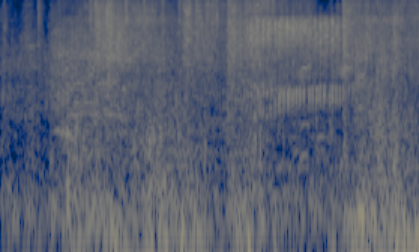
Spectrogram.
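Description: Weapons clash and strike a large beast.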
